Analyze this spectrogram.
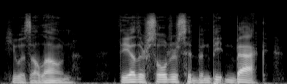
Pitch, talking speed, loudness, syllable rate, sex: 95 Hz, 210 wpm, -18 LUFS, 6.6 syllables/s, male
